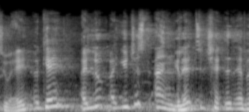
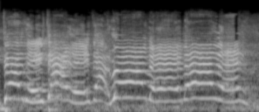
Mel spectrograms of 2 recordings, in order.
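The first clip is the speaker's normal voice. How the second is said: put-on very high wailing kid voice; screaming kids; 13 semitones higher than usual. Children screaming for their parents all night. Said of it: "they're screaming".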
